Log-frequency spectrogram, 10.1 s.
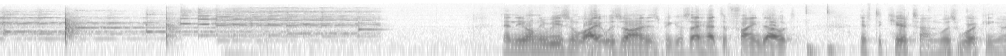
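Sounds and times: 
mobile phone ringing with a melodic electronic ringtone: 0:00.0 - 0:03.9
speech: 0:05.0 - 0:10.0.

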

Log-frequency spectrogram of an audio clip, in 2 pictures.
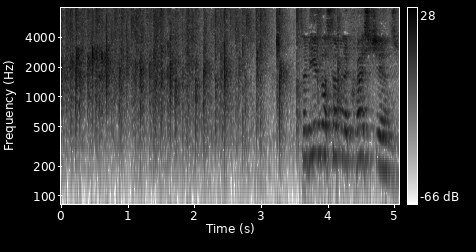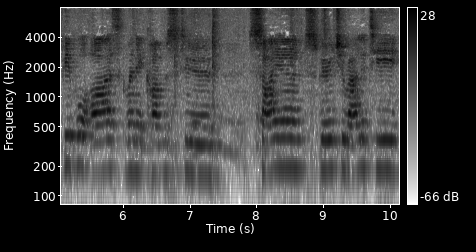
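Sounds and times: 
audience applause: 0:00.0 - 0:03.5
speech: 0:03.6 - 0:10.1.

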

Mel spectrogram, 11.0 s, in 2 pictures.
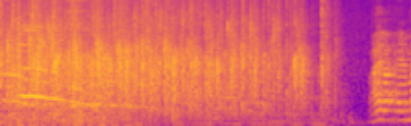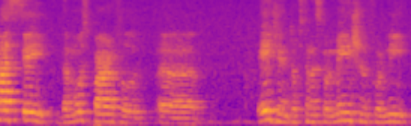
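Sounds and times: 
audience applause: 0:00.0 - 0:04.6
speech: 0:05.8 - 0:08.2, 0:08.9 - 0:10.9.

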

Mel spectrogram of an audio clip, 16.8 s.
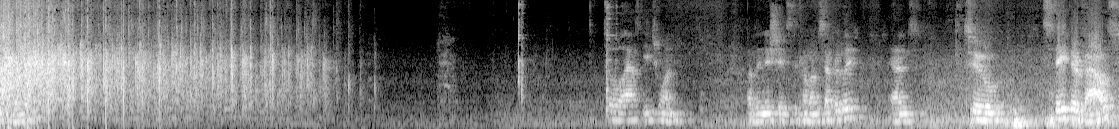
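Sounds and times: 
audience applause at a spiritual initiation ceremony: 0:00.0 - 0:05.8
speech: 0:09.6 - 0:10.3, 0:11.2 - 0:15.2, 0:15.8 - 0:16.7.

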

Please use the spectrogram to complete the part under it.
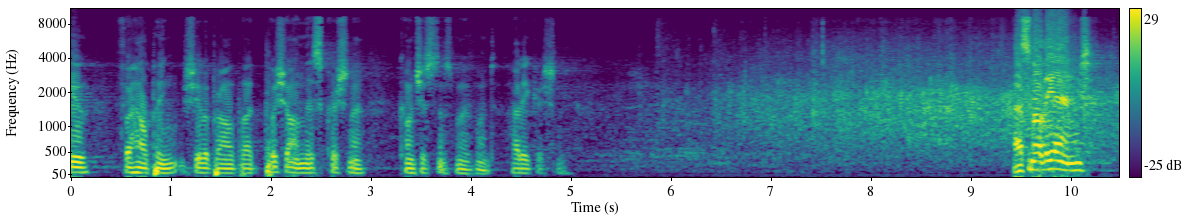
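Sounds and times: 
speech: 0:00.1 - 0:05.1, 0:09.4 - 0:10.4
audience applause: 0:05.6 - 0:10.4.

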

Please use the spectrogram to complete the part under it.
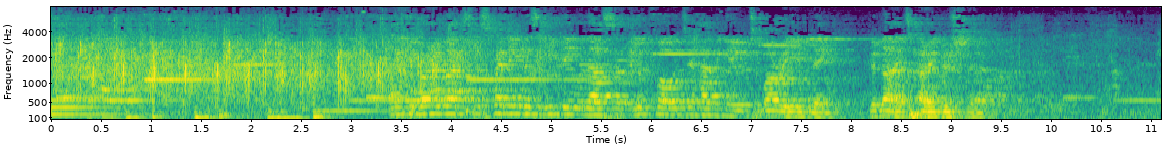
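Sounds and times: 
audience applause at a devotional evening concert: 0:00.0 - 0:04.6
speech: 0:04.4 - 0:09.5.

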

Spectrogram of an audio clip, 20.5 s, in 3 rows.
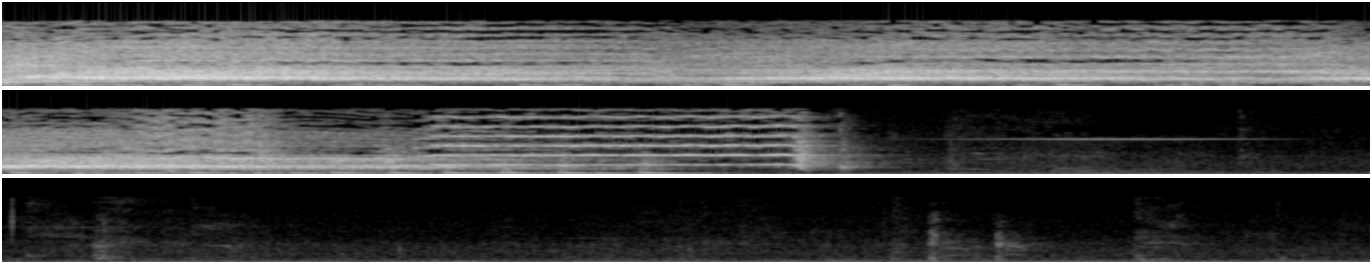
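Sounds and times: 
low rhythmic pulse: 0:00.0 - 0:10.4
devotional gathering audience cheering and whooping to welcome a guest: 0:00.0 - 0:11.2.

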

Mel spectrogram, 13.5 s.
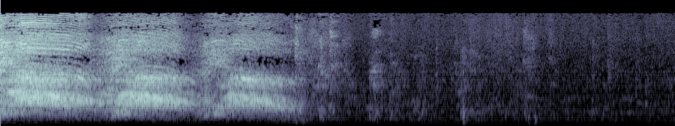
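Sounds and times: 
festival crowd loudly chanting: 0:00.0 - 0:06.0.

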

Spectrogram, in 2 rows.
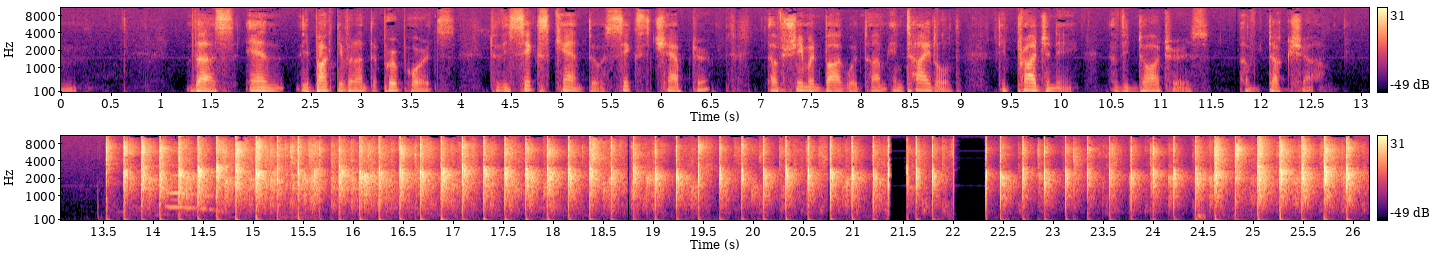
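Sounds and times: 
speech: 0:01.4 - 0:12.7
audience clapping: 0:13.5 - 0:26.1.

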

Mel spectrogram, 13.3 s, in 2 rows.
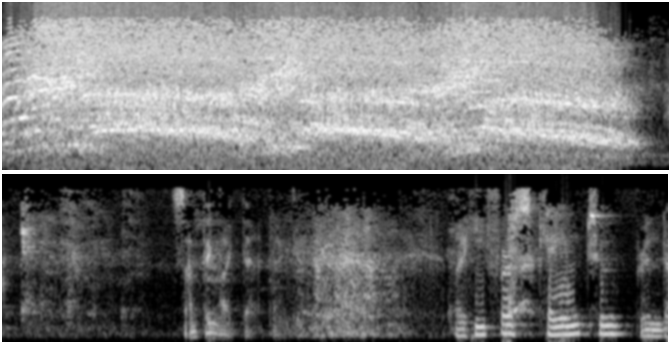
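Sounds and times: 
crowd loudly chanting a greeting: 0:00.0 - 0:06.5
laughter: 0:09.4 - 0:11.0
speech: 0:11.3 - 0:13.3.

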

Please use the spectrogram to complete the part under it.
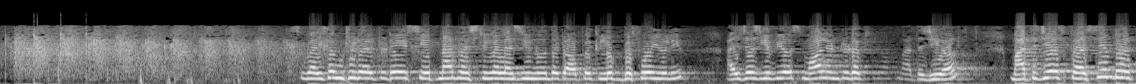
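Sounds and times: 
audience applause for actors at a festival event: 0:00.0 - 0:03.4
speech: 0:03.0 - 0:11.3.

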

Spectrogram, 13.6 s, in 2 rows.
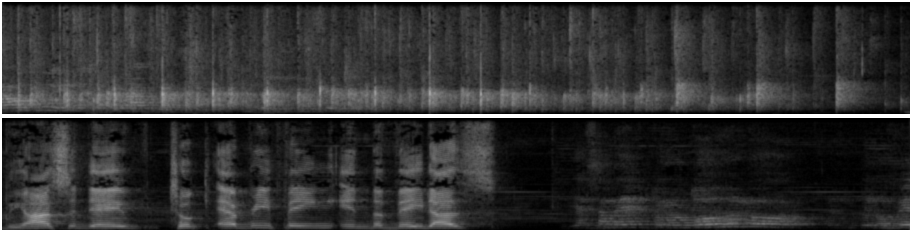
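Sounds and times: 
group applause: 0:00.0 - 0:07.4
speech: 0:06.8 - 0:10.6.

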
